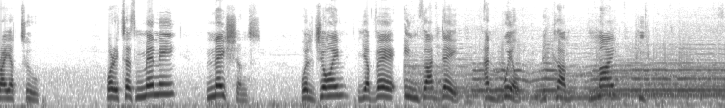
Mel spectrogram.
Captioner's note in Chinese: 吹號角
